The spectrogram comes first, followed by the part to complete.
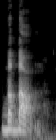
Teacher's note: the specific pattern of an unaccented and short syllable, followed by a long and accented syllable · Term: iamb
